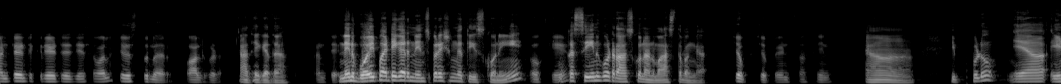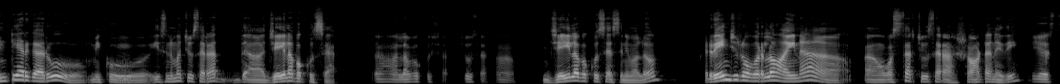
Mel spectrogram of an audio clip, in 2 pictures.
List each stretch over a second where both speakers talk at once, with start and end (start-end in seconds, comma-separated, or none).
none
